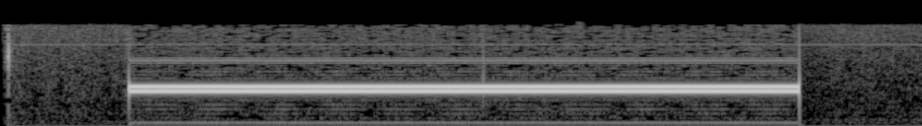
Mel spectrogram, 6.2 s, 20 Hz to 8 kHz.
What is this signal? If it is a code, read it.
Emergency Alert System (SAME) tones (the 853 and 960 Hz attention tone). It is heard from 0.8 to 5.4 s.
